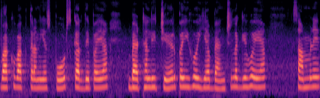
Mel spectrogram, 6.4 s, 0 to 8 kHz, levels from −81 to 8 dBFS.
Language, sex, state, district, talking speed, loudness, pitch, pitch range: Punjabi, female, Punjab, Kapurthala, 170 wpm, -19 LUFS, 235 Hz, 225-245 Hz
